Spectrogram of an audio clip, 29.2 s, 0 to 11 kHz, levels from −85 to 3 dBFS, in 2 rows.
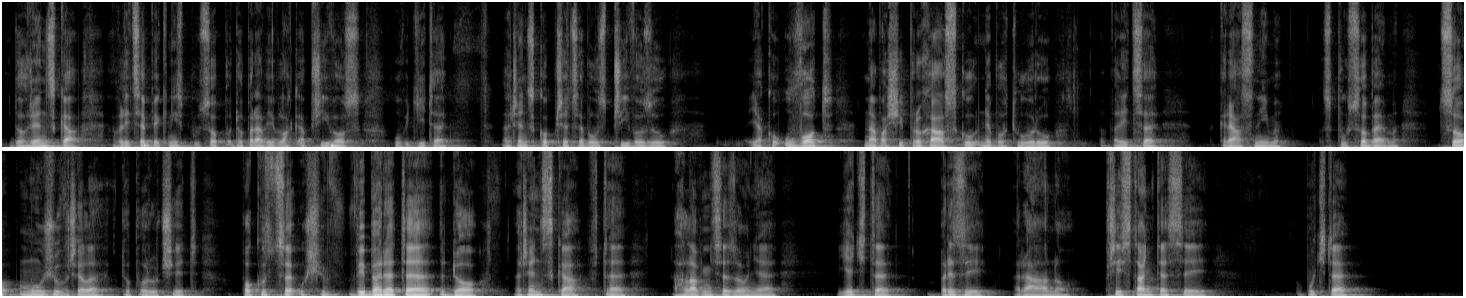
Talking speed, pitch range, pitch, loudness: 90 wpm, 105-120 Hz, 110 Hz, -27 LUFS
